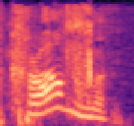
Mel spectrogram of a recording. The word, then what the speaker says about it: crumb: What is crumb? We don't have crumbs here. Exactly. I mean, they wouldn't anyway because there's a silent B in there. Nobody likes silent B.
